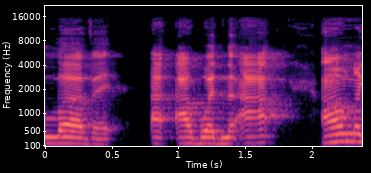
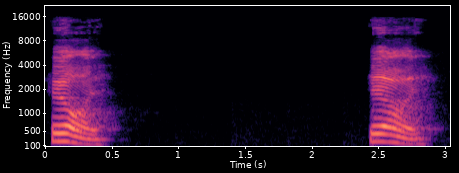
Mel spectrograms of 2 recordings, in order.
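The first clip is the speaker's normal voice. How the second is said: word said with tongue held still; holding tongue with fingers. Shown as a demonstration. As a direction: say it without moving the tongue. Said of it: "I'm fixing to say a word holding my tongue".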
